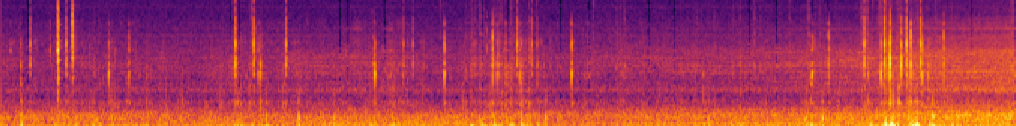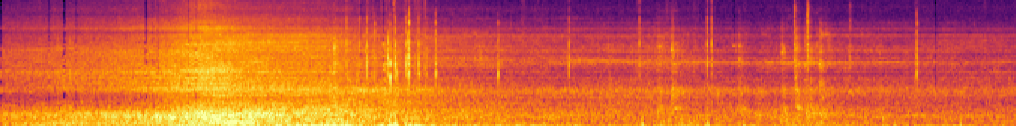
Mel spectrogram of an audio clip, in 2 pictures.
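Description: Wind rumbling on the microphone of a camera on a moving bicycle, with scattered clicks and rattles. A little past halfway a vehicle swells past with a rising and falling hiss of tyres, the loudest part of the clip.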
